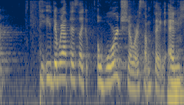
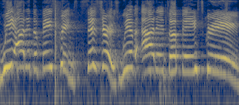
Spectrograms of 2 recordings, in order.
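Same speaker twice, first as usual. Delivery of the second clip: put-on high, hyped-up screaming salesman voice; 8 semitones higher than usual. Retelling a lipstick streamer's sales hype: imitating a streamer screaming. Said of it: "Are you screaming for the people downstairs?".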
